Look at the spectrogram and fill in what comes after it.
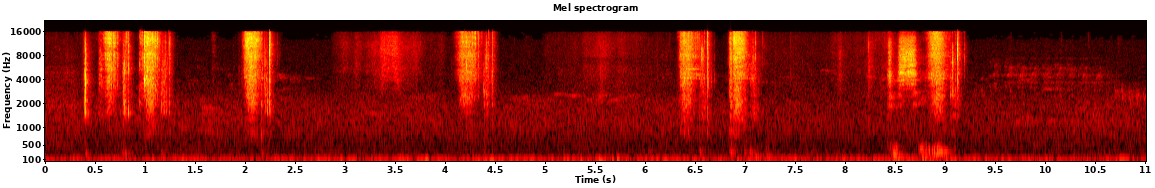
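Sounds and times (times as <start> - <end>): spray bottle squirts: 0.4 - 1.3, 2.0 - 2.3, 4.1 - 4.5, 6.4 - 7.2, 8.8 - 9.2.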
